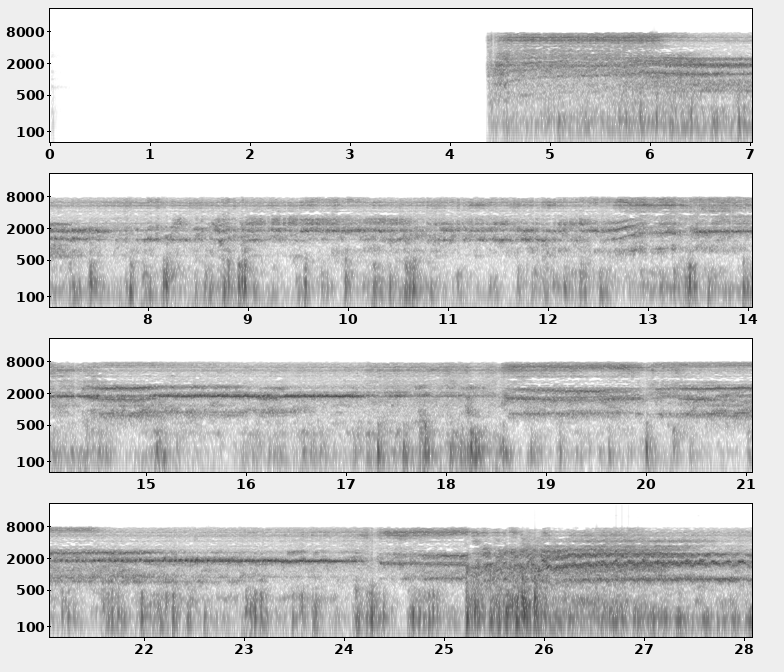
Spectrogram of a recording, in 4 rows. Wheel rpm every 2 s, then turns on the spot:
0, 0, 60, 160, 160, 160, 180, 220, 230, 230, 210, 210, 220, 190.
none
